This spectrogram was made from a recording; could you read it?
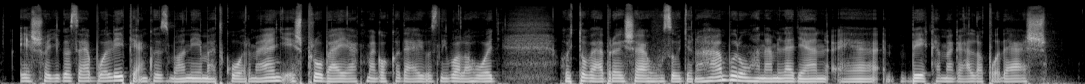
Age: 30-49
